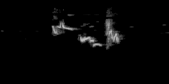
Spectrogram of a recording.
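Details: Yellow-fronted canary, a wild canary also called Mozambique serin, giving one short song phrase: high whistled notes sliding downward, then a burst of sharp buzzy chirps; quiet background.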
